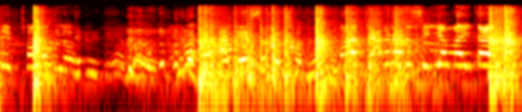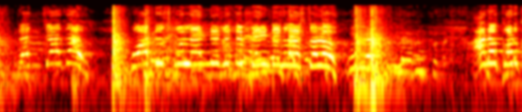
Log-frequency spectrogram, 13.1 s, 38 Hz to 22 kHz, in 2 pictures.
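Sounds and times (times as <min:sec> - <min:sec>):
boy talking excitedly: 0:00.0 - 0:13.0
sharp knocks: 0:02.5 - 0:05.3, 0:06.0 - 0:06.7, 0:07.9 - 0:08.5, 0:10.9 - 0:11.4.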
